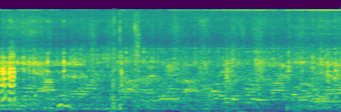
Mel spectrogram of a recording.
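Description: Faint, indistinct voices murmuring in a room, with a short click at the very start.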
